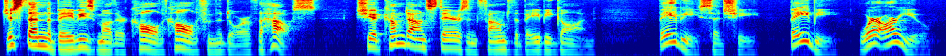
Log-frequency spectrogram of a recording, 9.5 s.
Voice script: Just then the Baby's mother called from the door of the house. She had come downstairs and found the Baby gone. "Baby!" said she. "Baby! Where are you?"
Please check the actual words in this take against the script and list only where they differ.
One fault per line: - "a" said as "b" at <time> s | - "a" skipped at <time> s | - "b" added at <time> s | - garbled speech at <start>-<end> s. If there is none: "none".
- "called" added at 1.6 s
